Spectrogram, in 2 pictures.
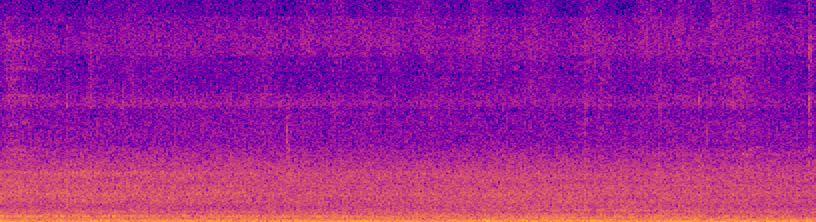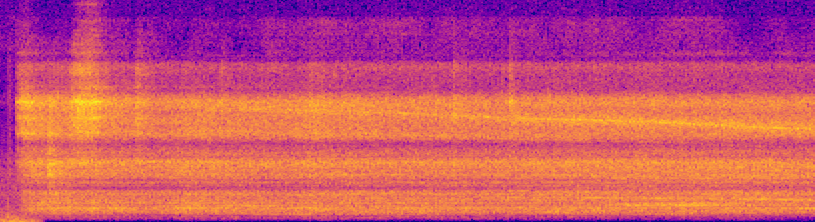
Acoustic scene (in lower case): subway train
